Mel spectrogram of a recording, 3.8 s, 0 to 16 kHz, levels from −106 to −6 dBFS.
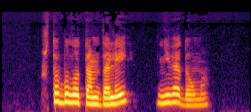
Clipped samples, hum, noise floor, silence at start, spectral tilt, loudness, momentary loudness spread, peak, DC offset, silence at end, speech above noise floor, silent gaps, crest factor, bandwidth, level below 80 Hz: under 0.1%; none; -73 dBFS; 0.65 s; -8.5 dB/octave; -15 LUFS; 19 LU; -2 dBFS; under 0.1%; 0.65 s; 60 dB; none; 16 dB; 6.4 kHz; -62 dBFS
